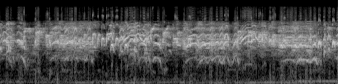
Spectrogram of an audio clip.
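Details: Lesser whistling ducks calling in a flock of hundreds, recorded as a trapping lure: a constant, dense chorus of shrill twittering whistles, loud and steady from start to finish.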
